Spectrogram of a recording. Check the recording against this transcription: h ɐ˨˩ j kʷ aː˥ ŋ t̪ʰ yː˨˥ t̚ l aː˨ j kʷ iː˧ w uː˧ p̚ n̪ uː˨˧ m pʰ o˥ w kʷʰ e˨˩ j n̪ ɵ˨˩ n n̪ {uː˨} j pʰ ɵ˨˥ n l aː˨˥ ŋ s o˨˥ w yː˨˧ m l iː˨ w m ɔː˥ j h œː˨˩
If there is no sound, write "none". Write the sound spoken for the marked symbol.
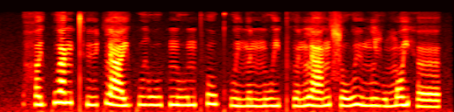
uː˨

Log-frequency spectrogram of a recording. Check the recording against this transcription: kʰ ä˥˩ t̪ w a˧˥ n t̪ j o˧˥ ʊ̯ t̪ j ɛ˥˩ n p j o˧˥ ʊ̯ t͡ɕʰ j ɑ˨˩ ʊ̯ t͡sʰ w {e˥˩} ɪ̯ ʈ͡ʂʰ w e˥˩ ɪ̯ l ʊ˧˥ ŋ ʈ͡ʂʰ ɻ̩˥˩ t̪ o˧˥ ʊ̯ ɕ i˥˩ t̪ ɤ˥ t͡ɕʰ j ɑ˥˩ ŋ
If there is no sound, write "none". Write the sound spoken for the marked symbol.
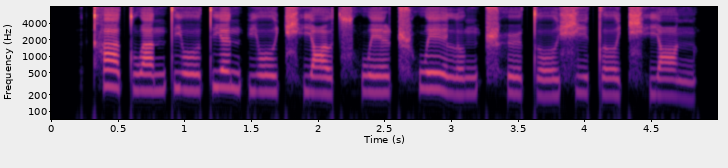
e˧˥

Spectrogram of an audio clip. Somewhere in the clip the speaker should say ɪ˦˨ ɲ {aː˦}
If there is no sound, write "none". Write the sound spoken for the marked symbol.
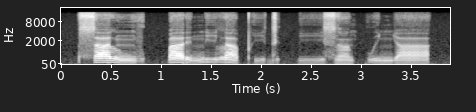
aː˦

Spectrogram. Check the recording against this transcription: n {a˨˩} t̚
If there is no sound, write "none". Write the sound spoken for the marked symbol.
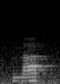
a˥˩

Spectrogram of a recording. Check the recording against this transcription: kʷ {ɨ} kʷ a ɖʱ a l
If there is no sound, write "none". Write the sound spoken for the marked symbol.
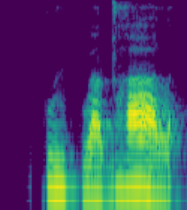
ɨ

